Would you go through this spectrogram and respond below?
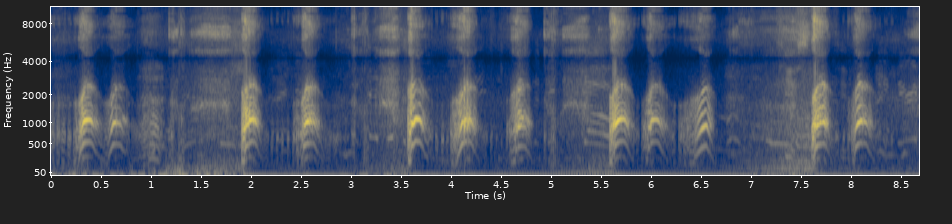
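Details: Chihuahua recorded close up on a Kodak Zi8 camera in macro mode, giving sharp, shrill yaps in quick irregular bursts, often paired in twos, roughly a dozen barks with brief quiet gaps and faint low hum.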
